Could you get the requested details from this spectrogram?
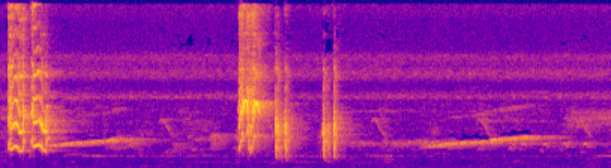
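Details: Greater green leafbird, a young Kalimantan male with a darkening throat and fading juvenile speckles, sings actively. Harsh chattering bursts alternate with drawn-out, thin, slightly rising whistles, with a quiet pause near one second.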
